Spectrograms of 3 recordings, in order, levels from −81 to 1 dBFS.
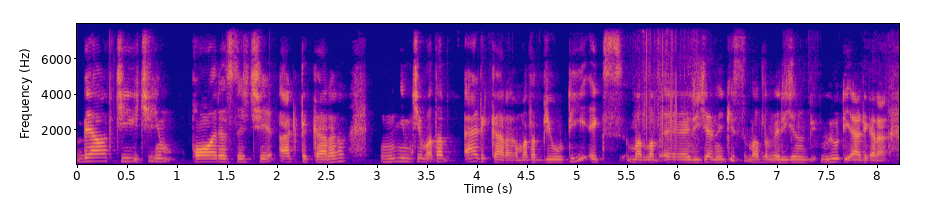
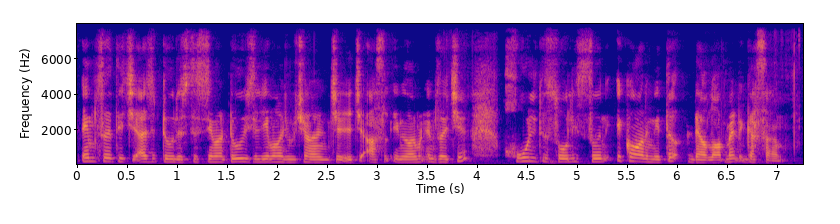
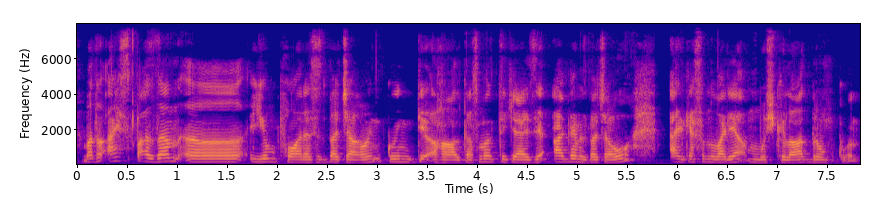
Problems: none marked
